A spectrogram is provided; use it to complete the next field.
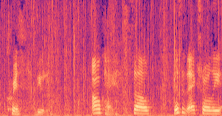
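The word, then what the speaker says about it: XRS Beauty: were kind of wondering Chris is XRS but it's pronounced Chris Beauty okay so this is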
